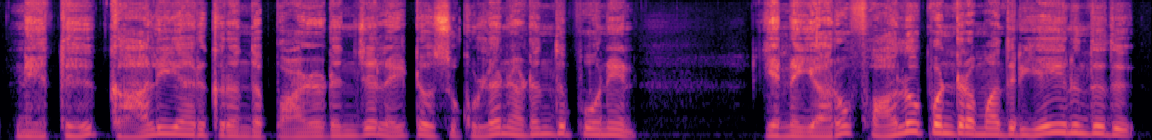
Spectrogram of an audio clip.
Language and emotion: Tamil, fearful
